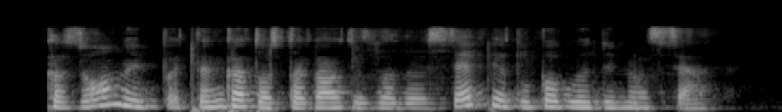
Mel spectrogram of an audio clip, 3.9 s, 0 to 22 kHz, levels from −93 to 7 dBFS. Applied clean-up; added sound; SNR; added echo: neural mask model DeepFilterNet 3.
